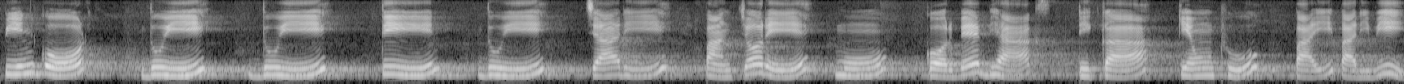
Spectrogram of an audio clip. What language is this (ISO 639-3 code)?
ori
